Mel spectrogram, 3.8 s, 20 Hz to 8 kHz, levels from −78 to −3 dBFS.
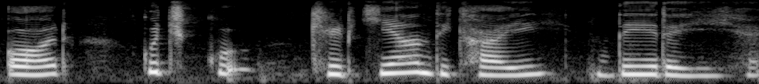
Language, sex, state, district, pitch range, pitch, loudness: Hindi, female, Himachal Pradesh, Shimla, 245-280 Hz, 260 Hz, -17 LUFS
